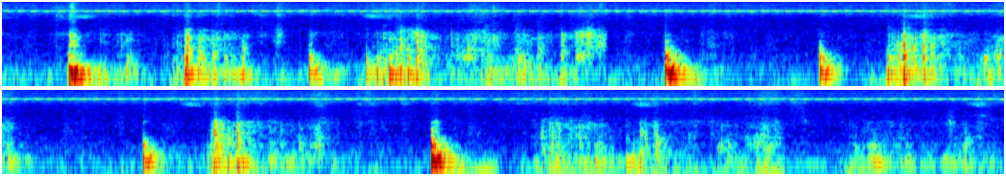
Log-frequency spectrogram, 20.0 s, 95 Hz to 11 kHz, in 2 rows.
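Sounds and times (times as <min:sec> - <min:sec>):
powder sifting through fingers: 0:00.4 - 0:06.1, 0:15.2 - 0:20.0
chalk balls crunching: 0:15.3 - 0:20.0.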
